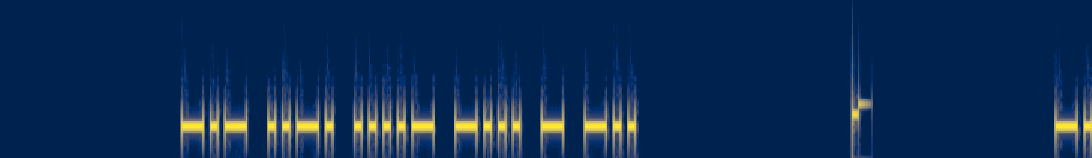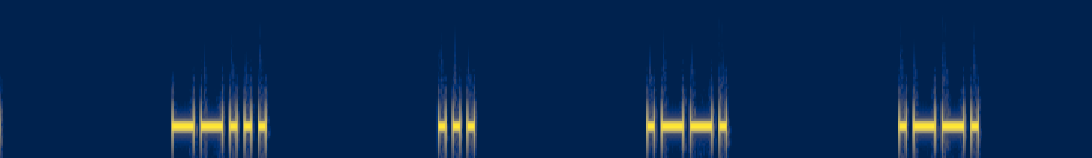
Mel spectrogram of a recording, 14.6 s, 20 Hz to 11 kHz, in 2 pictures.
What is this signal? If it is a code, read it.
Morse code, heard as a keyed tone, about 25 wpm, spaced as for 11 wpm, 700 Hz. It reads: KF4BTD N7SPP
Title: USA Call Signs - 8x Character Spacing - 25wpm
